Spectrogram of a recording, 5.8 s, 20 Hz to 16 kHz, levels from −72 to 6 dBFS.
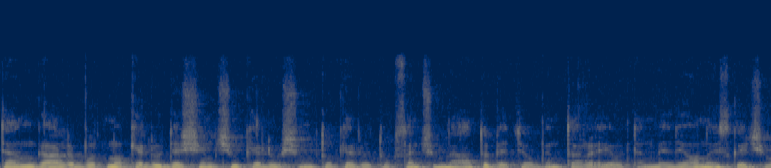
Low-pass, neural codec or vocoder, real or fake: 10.8 kHz; none; real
